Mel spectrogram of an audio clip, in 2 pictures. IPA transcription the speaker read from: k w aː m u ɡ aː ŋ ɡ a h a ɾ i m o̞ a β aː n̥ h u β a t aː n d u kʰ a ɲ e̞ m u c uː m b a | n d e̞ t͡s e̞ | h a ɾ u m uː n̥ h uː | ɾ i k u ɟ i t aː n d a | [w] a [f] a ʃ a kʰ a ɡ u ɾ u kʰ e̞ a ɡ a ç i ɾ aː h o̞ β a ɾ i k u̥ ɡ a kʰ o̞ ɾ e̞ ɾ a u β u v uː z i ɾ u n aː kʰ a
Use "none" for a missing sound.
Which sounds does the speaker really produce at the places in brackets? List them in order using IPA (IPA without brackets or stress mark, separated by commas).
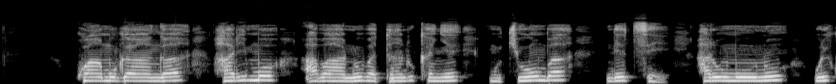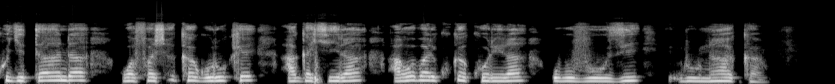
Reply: w, f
